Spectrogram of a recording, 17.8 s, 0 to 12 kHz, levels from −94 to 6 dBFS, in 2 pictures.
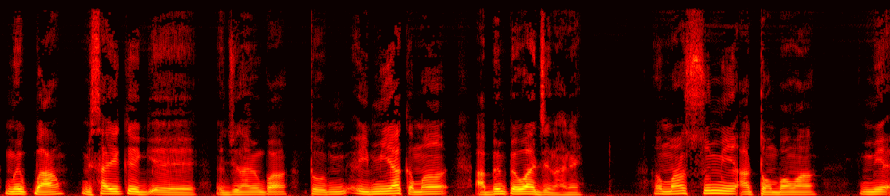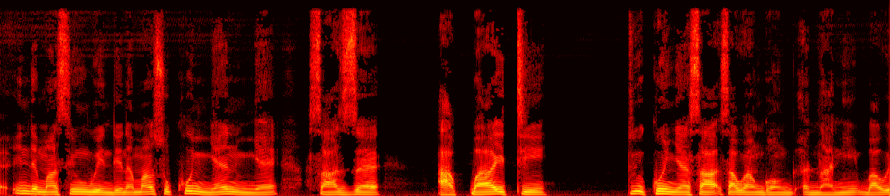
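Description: No technical faults can be heard anywhere in the recording.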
